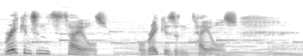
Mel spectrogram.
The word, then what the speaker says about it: Rakenzarn Tales: And I'm not exactly sure how it's pronounced, but putting it into a text-to-speech. Rakenzarn Tales. So, Rakenzarn Tales, or Rakenzarn Tales.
